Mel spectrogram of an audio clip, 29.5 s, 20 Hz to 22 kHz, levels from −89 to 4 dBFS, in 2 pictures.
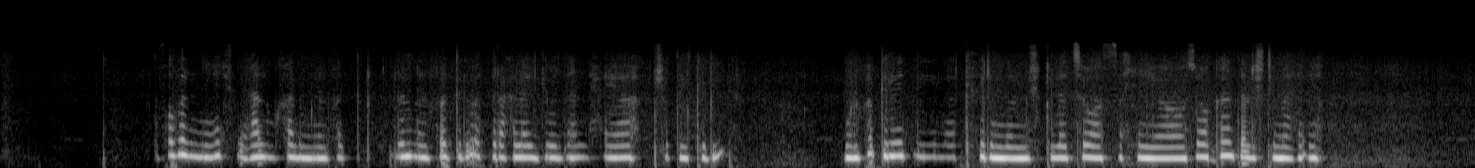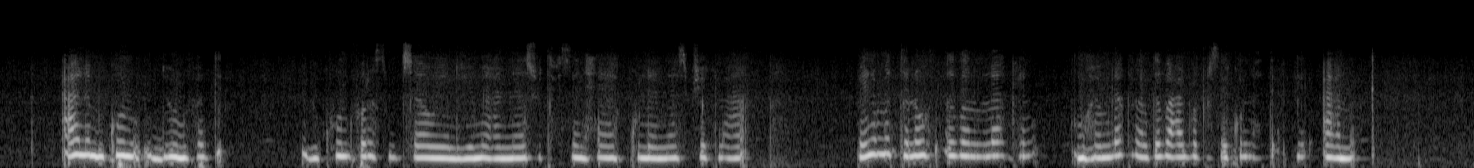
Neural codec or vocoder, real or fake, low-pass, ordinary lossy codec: none; real; none; none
